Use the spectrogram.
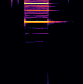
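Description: A single loud, shrill smoke alarm beep, about half a second long, sounding alone and fading with a brief ring afterward.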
